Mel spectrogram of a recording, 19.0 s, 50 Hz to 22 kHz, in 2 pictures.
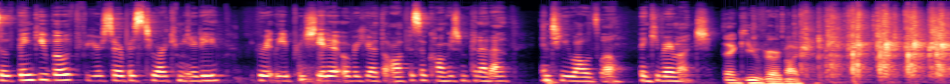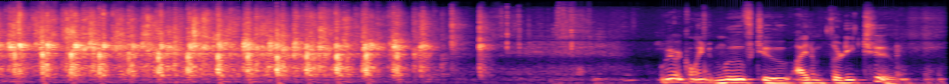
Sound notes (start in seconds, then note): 7.8 clapping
